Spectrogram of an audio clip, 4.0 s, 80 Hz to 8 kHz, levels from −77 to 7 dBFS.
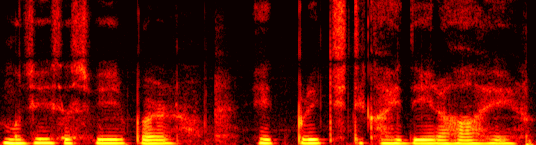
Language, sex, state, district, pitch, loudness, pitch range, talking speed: Hindi, female, Arunachal Pradesh, Papum Pare, 195 Hz, -15 LUFS, 190-200 Hz, 120 wpm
